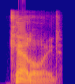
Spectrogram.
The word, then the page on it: keloid: British English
